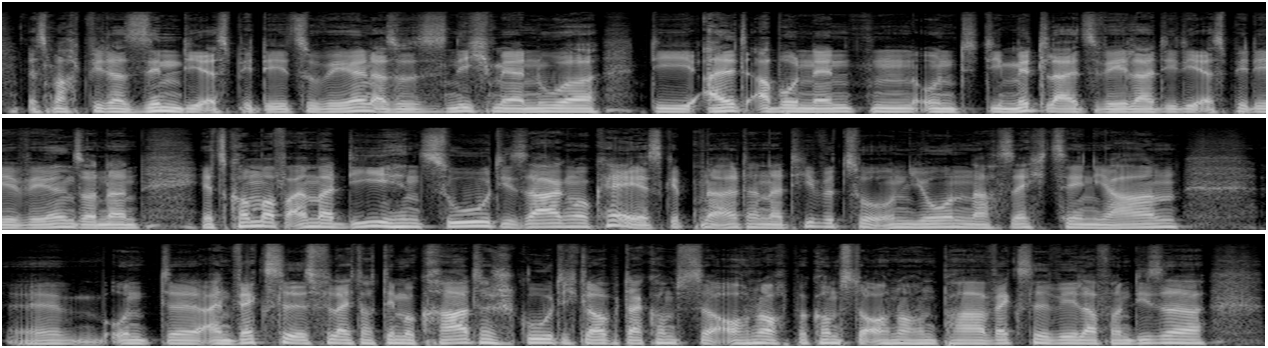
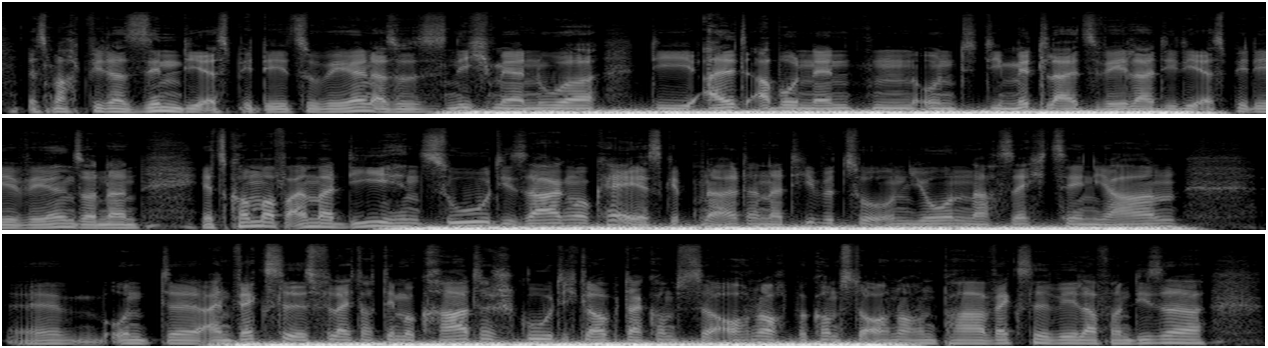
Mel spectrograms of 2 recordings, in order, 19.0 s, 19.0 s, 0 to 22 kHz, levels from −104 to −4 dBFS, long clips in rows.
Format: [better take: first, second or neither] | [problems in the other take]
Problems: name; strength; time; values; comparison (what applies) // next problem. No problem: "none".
first | low rumble; loud; from 2.5 to 6 s, from 8.5 to 12 s and from 14 to 17 s; 4 dB below the speech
